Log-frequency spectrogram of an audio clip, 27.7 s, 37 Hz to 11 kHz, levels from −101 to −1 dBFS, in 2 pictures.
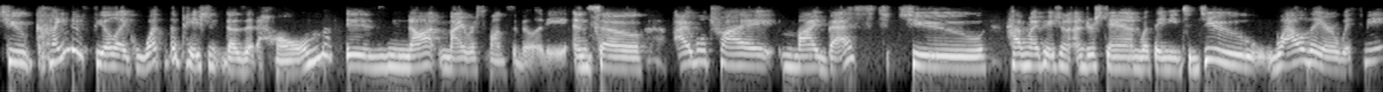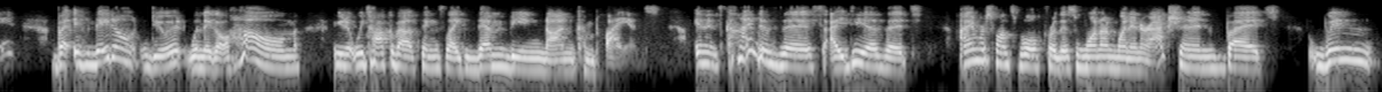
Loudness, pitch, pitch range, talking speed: -19 LUFS, 185 Hz, 165-220 Hz, 160 wpm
